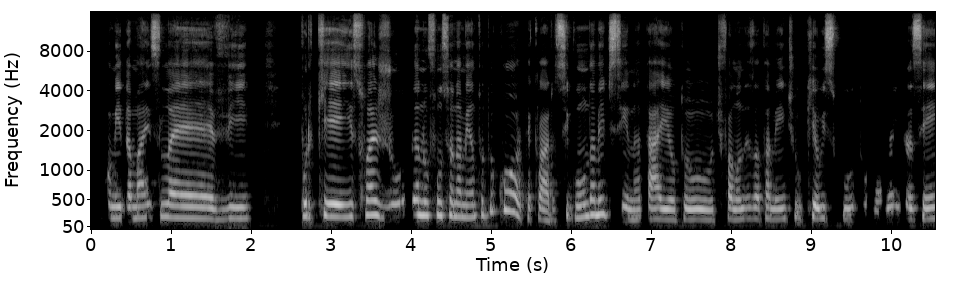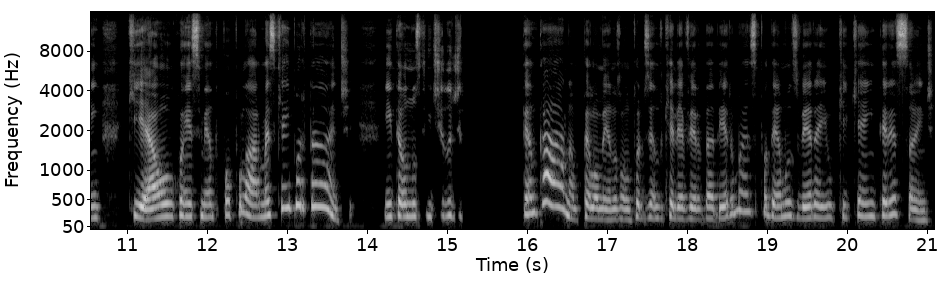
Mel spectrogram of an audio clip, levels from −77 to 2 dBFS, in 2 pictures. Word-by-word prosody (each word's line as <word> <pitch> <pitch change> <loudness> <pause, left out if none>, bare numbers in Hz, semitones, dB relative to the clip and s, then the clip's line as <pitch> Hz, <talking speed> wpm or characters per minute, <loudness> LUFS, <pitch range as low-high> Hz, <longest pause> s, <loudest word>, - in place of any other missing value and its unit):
comida 190 -1 -4
mais 195 +3 +1
leve, 190 -3 -1 0.6
porque 220 +1 -1
isso 215 +1 +3
ajuda 390 - -2
no 235 -1 +3
funcionamento 230 -1 -2
do 305 +7 -9
corpo 305 - -3
é - - -15
claro, 165 -3 -5
segundo 195 +7 +4
a 250 - +1
medicina 195 -9 +3
tá, 180 -1 -2
e 170 - +1
eu 170 - -1
estou 170 0 -2
te - - -12
falando, 175 -1 -4
exatamente 180 -1 -7
o - - -12
que - - -5
eu 185 - +2
escuto 360 - +2
muito, 185 +4 -11
assim, 185 +2 +4 0.4
que 210 -5 +4
é 175 0 +6
o 215 +3 +1
conhecimento 215 -2 +2
popular, 240 -3 -3
mas 235 +2 +7
que 360 - -5
é 365 - 0
importante. 385 -1 -2 0.4
Então 215 0 -1
no 220 0 -1
sentido 225 +1 -5
de 225 0 -10 0.7
tentar, 285 - +1
pelo 185 -4 -1
menos 175 0 -4
eu 180 - -6
não - - -4
estou 215 +6 -4
dizendo, 195 -1 -5
que 215 - -3
ele 190 -2 -2
é 185 - -2
verdadeiro, 190 +5 -3
mas 300 -1 0
podemos 220 -5 -5
ver 195 +1 -1
aí 195 -1 -4
o 205 - -10
que 210 +1 -13
que 205 - -9
é 220 - -4
interessante. 220 - +4
210 Hz, 175 wpm, -24 LUFS, 185-240 Hz, 0.7 s, mas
